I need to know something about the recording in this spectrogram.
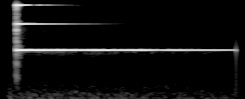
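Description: A single bright bell ding, a notification-chime sound effect. It is struck once just after the start and rings as one clear high tone, slowly fading.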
